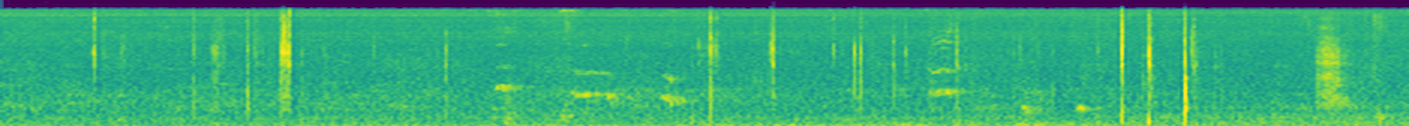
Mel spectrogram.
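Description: Three-week-old border collie puppies making brief, faint squeaks and whimpers. Several sharp clicks are heard, the loudest a quick cluster a little before the end.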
